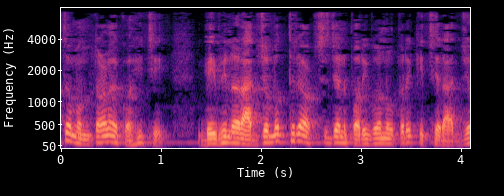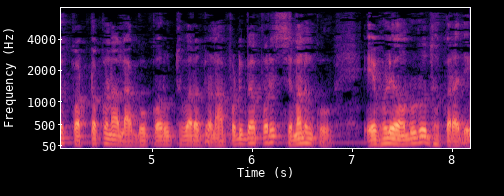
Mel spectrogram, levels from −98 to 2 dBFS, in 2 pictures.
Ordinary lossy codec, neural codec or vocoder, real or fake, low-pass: AAC, 32 kbps; none; real; 7.2 kHz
